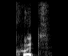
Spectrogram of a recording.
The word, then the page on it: quit: British English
